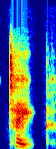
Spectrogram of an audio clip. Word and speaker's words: tape: This word follows the long A, silent E pattern. Then I whisper or read the sound A. I place the word under the ape. Finally, I read the word tape.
